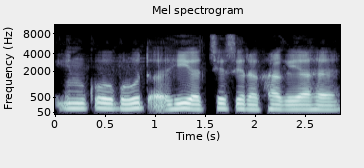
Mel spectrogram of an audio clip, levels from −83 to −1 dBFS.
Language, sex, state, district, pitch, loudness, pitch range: Hindi, male, Bihar, Araria, 140 Hz, -15 LUFS, 125-150 Hz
